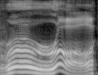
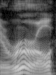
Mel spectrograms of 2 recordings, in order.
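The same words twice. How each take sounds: First: The word is said with two syllables. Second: The word is said with one syllable. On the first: The speaker calls it right. "rural is two syllables" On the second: The speaker calls it wrong. "it sounds like one syllable"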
